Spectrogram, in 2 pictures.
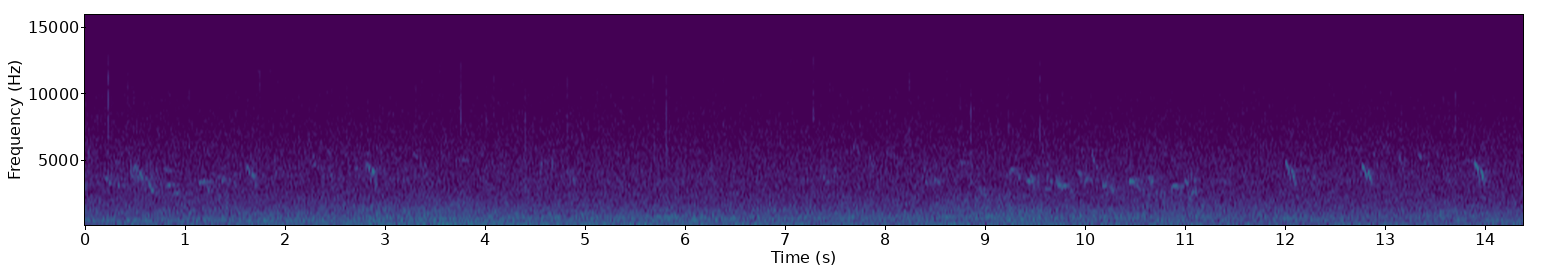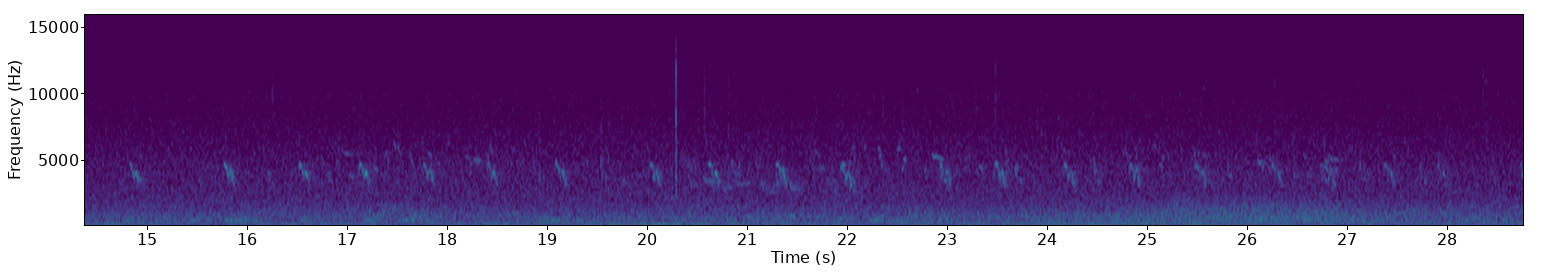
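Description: Open-air ambience: a steady wash of wind noise with a faint steady hum, and from partway in a bird repeating short, high, falling chirps, about two a second.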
